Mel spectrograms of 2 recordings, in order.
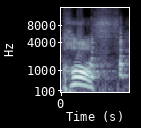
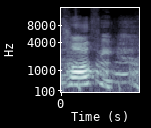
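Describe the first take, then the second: First: The word is said without its final syllable. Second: The word is said with its final syllable. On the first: "I'm gonna go make the cough" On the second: "it was never the coffee"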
